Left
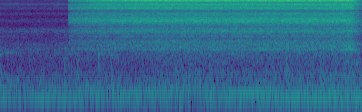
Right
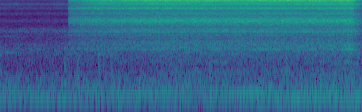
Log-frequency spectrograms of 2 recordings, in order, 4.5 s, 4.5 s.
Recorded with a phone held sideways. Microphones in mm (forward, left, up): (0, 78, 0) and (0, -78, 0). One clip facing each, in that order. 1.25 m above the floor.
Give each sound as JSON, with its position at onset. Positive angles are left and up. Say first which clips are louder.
{"t": 0.9, "sound": "a hiss", "louder": "even", "side_deg": -5, "distance_m": 0.8}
